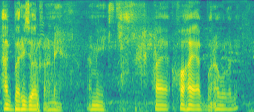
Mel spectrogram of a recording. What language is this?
Assamese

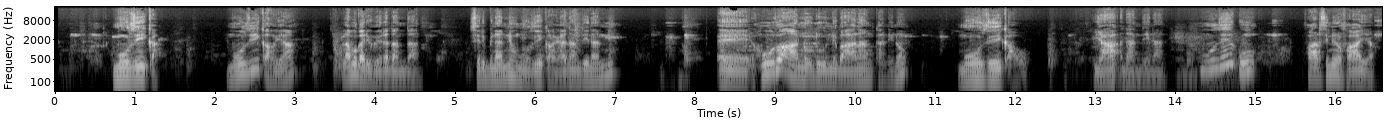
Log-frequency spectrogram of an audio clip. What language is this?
Sidamo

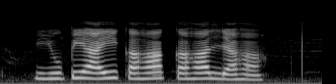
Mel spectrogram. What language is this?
Magahi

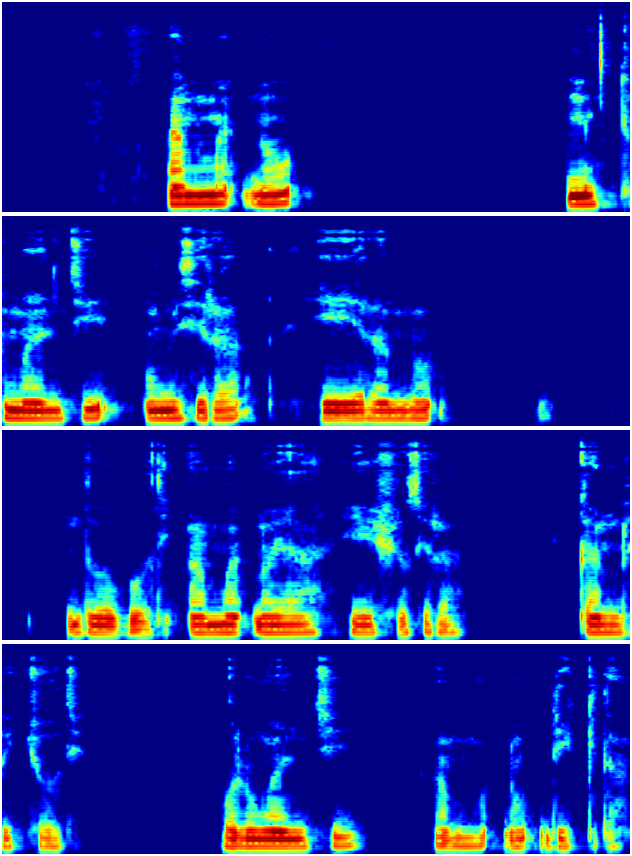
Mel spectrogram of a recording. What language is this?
Sidamo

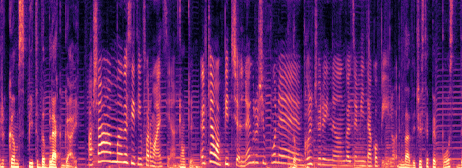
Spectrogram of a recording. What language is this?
Romanian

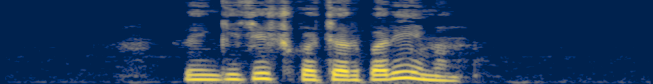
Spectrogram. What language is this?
Puno Quechua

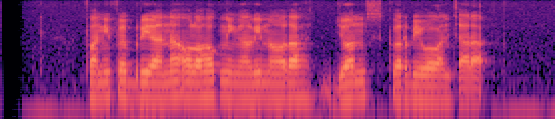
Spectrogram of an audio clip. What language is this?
Sundanese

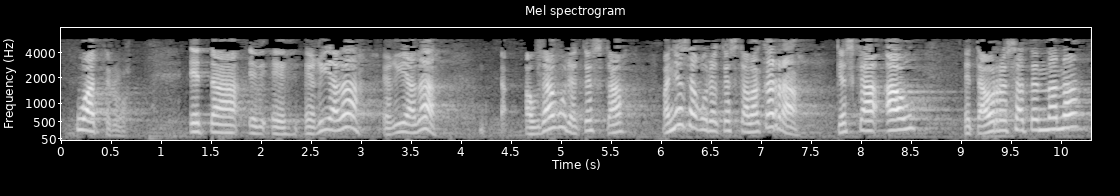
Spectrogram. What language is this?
Basque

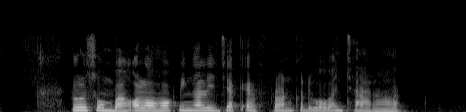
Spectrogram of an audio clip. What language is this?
Sundanese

